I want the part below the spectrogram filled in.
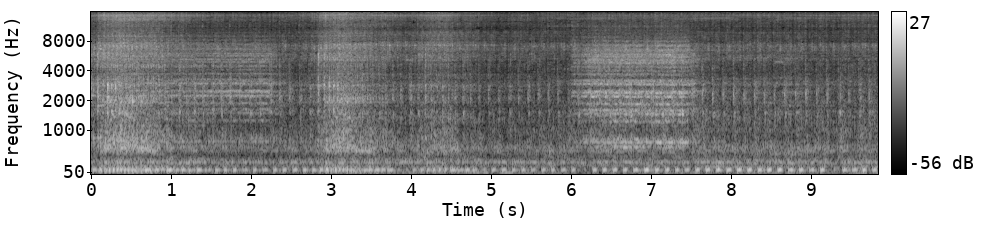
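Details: Honda CB Shine single-cylinder at idle: loose, uneven clatter ticking about four times a second over the exhaust thump, abnormal engine noise, source unclear.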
